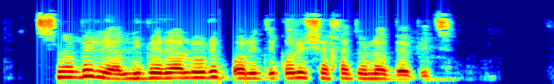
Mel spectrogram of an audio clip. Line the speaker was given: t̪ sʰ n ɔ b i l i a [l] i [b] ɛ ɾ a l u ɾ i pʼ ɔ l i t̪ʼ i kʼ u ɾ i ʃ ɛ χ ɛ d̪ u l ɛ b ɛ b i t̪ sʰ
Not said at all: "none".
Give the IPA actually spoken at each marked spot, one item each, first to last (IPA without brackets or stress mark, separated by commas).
l, b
